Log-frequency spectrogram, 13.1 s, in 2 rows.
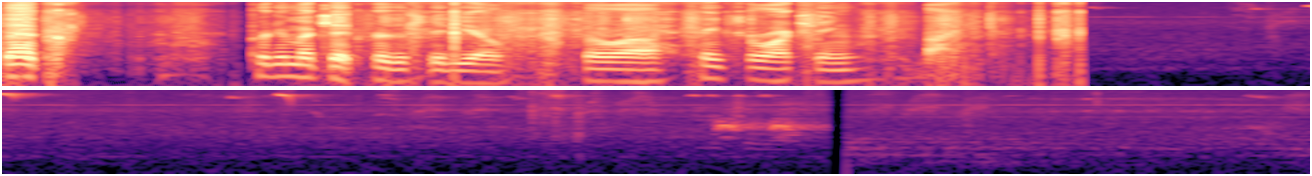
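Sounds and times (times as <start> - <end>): faint bird chirps: 7.5 - 13.0.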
